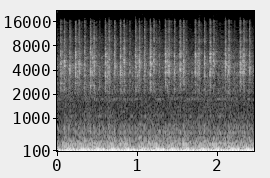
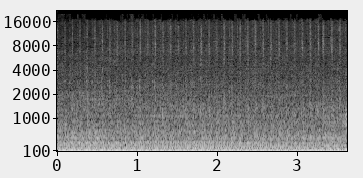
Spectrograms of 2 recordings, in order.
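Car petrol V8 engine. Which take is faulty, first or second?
second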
